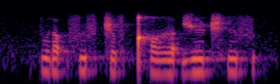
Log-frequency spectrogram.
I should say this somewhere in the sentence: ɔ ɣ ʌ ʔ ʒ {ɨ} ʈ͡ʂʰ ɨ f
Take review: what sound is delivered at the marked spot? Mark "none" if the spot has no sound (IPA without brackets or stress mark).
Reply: y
